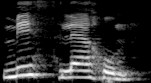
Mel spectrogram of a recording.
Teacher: സ പറയുമ്പം കാറ്റിങ്ങനെ പല്ലിൻ്റെ ഇടയിലൂടെ ഇങ്ങനെ പുറത്തേക്ക് പോകുന്ന രൂപത്തിൽ പറയണം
